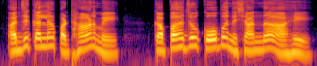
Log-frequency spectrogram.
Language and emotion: Sindhi, neutral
